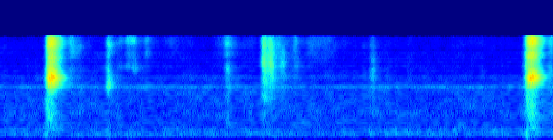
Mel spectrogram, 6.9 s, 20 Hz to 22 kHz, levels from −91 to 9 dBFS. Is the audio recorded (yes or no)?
no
